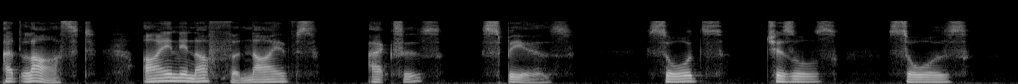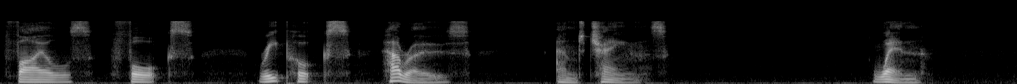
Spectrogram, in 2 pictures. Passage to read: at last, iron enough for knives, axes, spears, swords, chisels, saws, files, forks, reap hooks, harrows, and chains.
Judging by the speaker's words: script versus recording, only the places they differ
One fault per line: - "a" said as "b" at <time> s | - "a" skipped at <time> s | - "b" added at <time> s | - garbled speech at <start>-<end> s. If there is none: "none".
- "When" added at 18.9 s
